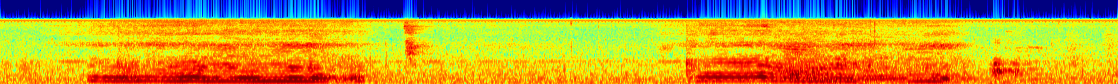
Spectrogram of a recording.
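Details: Sleeping sick brother who can't breathe well: two long, buzzing, throaty snores about three seconds apart, each ending in a short snort, in a quiet room; snoring.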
